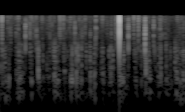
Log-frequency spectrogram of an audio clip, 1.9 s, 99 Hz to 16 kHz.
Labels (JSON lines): {"label": "biophony, sea urchins (Echinidae)", "recorder": "SoundTrap 600 or HydroMoth"}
